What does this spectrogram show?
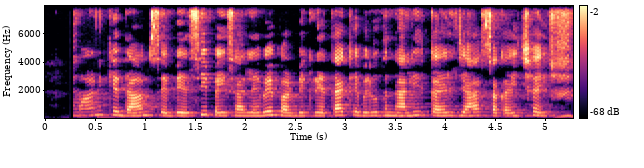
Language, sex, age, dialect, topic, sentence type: Magahi, male, 18-24, Western, banking, statement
